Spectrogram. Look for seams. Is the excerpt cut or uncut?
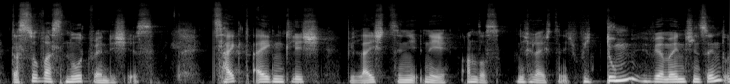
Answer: uncut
